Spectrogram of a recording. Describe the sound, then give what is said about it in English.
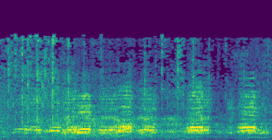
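Ducks quacking as they are released at a cricket match: several nasal, honking calls in quick succession at a fairly loud, even level. “He's out for a duck. Release the ducks.”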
